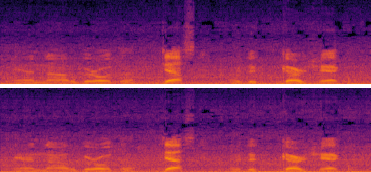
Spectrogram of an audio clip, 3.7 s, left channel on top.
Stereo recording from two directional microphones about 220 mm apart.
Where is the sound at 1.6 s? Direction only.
20° left (ahead or behind).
